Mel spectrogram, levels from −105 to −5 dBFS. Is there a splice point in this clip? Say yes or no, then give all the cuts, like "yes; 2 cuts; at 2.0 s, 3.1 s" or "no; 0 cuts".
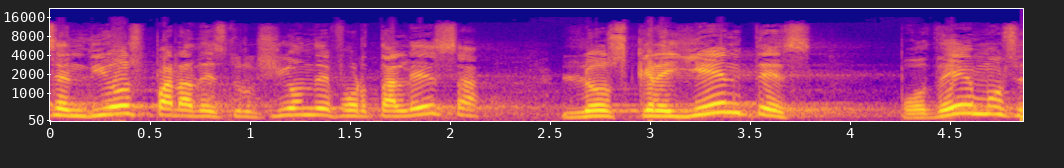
no; 0 cuts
